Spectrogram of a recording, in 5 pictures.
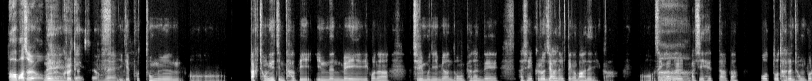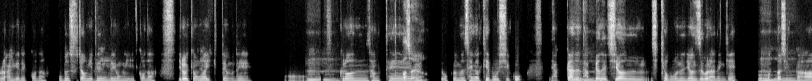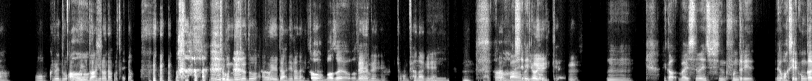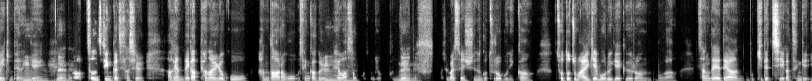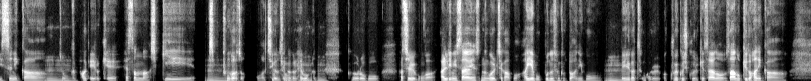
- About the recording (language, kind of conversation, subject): Korean, advice, 항상 바로 답해야 한다는 압박감 때문에 쉬지 못하고 힘들 때는 어떻게 하면 좋을까요?
- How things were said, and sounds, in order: other background noise; laugh; "있는" said as "있스는"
